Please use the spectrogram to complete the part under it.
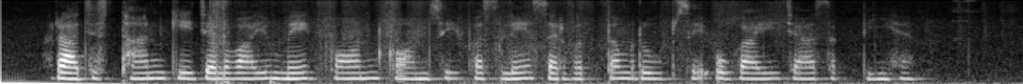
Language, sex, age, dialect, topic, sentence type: Hindi, female, 25-30, Marwari Dhudhari, agriculture, question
